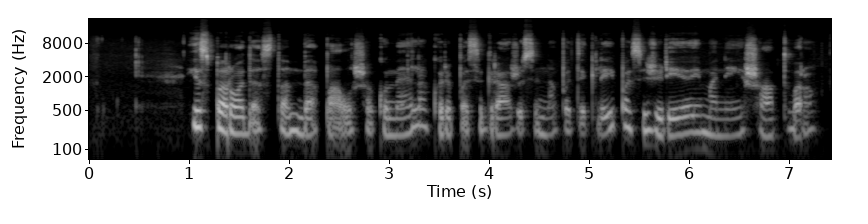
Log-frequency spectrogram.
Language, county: Lithuanian, Šiauliai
